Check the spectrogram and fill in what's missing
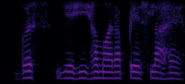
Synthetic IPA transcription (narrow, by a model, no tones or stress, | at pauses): bɐsjɐɦiɦɐmaːɾafɛːslaɦɛː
